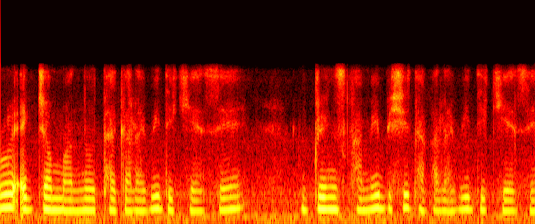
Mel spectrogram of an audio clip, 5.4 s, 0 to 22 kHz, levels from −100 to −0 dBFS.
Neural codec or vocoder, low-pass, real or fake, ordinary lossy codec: vocoder, 22.05 kHz, 80 mel bands, WaveNeXt; 7.2 kHz; fake; Opus, 16 kbps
